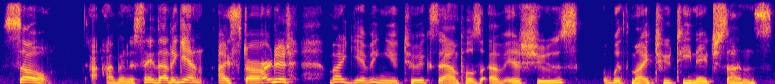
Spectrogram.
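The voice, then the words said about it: Hoarse, croaky throat. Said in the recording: “I have a frog in my throat this morning and it doesn't want to leave me alone.”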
